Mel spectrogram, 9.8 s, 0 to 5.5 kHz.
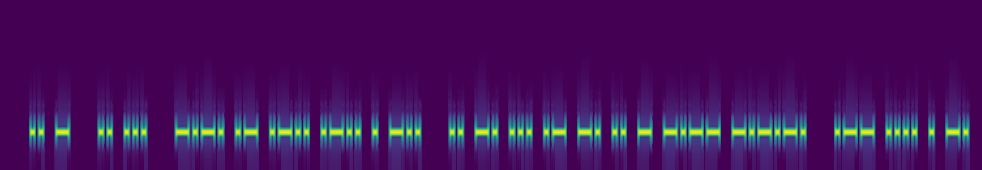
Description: Morse code, heard as a keyed tone, about 28 wpm, 600 Hz. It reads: IT IS CALLED INSANITY; WHEN
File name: CW / Practice / EnglishQuotations0128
